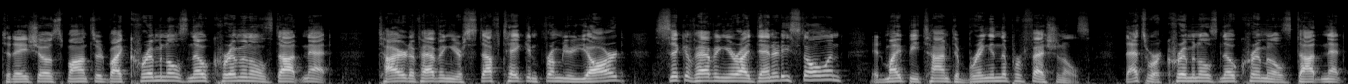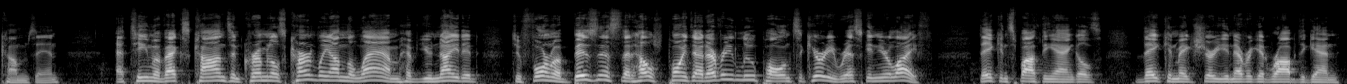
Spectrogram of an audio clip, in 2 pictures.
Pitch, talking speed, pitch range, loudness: 150 Hz, 175 wpm, 130-170 Hz, -19 LUFS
